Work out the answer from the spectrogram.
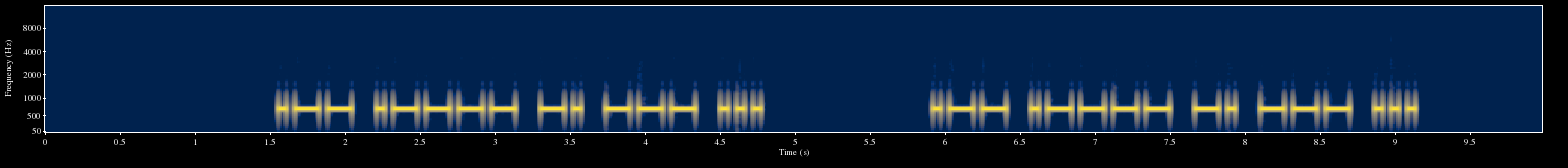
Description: Morse code, heard as a keyed tone, about 22 wpm, 700 Hz. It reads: W1NOS W1NOS
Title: USA Call Signs - 5 Characters - Repeated 2x - 22wpm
